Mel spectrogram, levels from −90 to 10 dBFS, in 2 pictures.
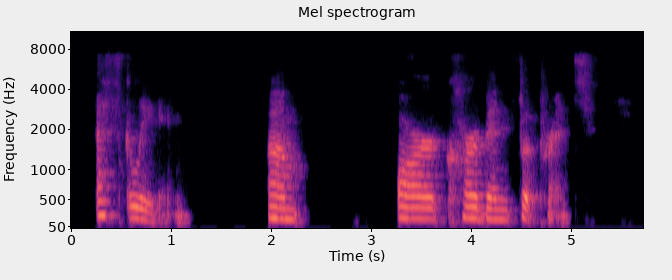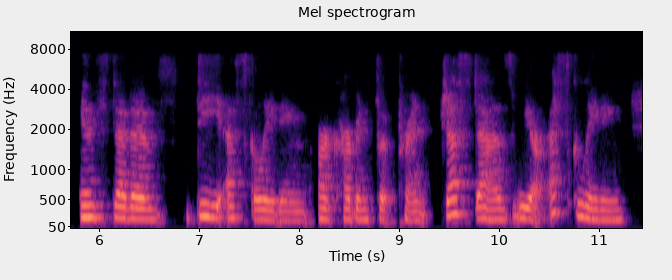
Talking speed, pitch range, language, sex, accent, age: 85 wpm, 175-225 Hz, English, female, American, 40-59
